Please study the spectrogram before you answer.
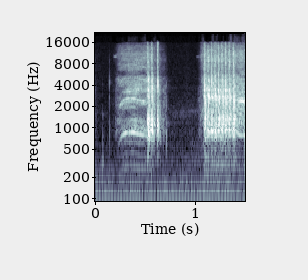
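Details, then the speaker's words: Screwdriver with a torque clutch driving a screw into a dye rotor prototype: short motor whir, then a fast rattle of sharp clicks as the clutch slips once the screw seats; normal torque-limiting action that avoids stripped threads. "The reason I like the screwdriver, it's got this clutch. That means you don't always often strip threads."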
